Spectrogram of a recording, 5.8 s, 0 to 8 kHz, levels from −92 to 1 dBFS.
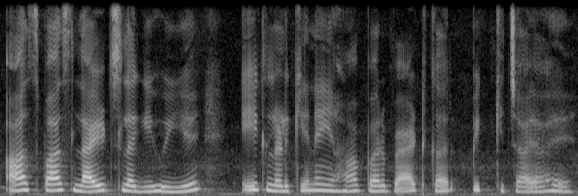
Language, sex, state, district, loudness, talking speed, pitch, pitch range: Hindi, female, Bihar, Purnia, -25 LUFS, 165 wpm, 225 Hz, 210-250 Hz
